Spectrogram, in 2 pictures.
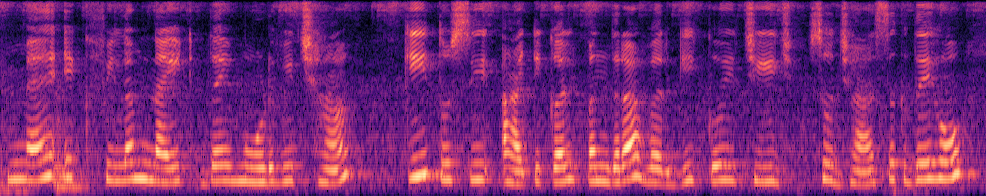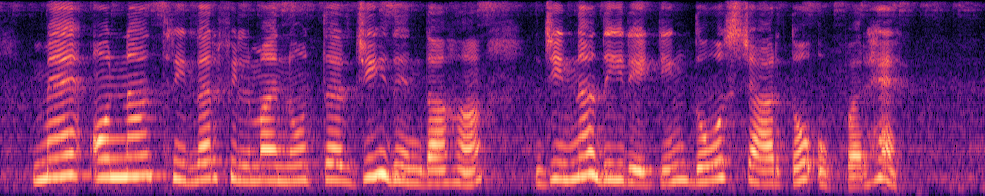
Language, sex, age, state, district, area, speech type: Punjabi, female, 18-30, Punjab, Fazilka, rural, read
